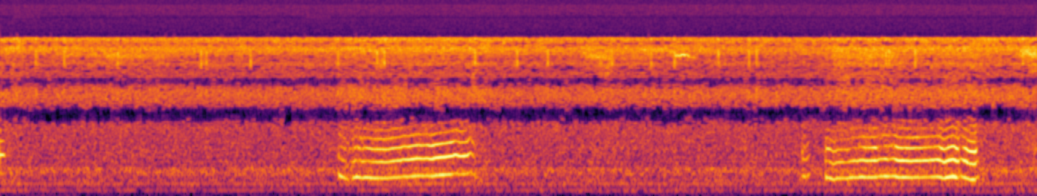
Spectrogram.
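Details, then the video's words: Snoring cat: two drawn-out, tonal, whistle-like breaths, each about a second long and roughly three and a half seconds apart, over a quiet indoor hush. "Cute Cat Snores"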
